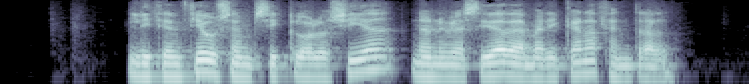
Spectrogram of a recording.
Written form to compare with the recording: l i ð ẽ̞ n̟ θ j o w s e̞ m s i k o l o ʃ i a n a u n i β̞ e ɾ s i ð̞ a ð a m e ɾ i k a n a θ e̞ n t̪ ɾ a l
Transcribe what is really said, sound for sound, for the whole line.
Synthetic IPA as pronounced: l i θ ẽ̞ n̟ θ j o w s e̞ m s i k o l o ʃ i a n a u n i β̞ e ɾ s i ð̞ a ð a m e ɾ i k a n a θ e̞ n t̪ ɾ a l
